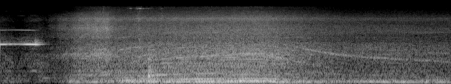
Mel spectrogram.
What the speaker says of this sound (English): This is engine start.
